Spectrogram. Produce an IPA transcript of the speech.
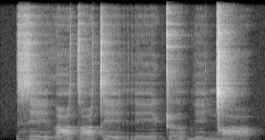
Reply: zeː˥˩ðɑ˥˩dɑ˨˦teː˥˩ reː˩ʈəː˨˦be˨˦ ŋ͡ǀɑ˥˩

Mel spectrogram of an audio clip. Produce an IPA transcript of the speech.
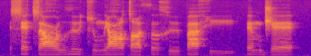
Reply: sɛt͡saʕu ðʉ t͡sumeʕɪtˤɤ θɤxʉ pahi | ɛmd͡ʒɛ

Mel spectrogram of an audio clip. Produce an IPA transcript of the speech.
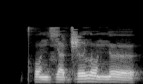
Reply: kʰɔnʑaɖ͡ʐəlɔ nœ

